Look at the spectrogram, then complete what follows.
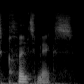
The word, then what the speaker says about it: CLEANTmix: I'm not mistaken so the correct pronunciation is Clint's mix okay I think we're pretty close Clint mix if I'm seeing this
